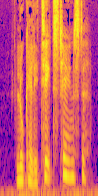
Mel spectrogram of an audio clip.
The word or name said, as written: lokalitetstjeneste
